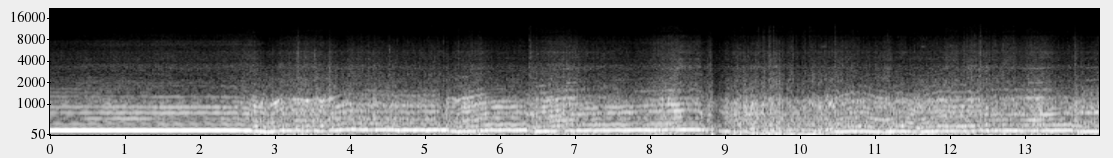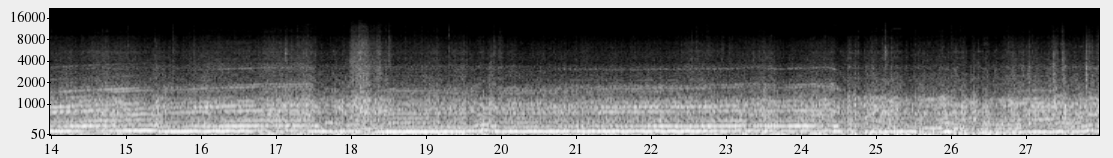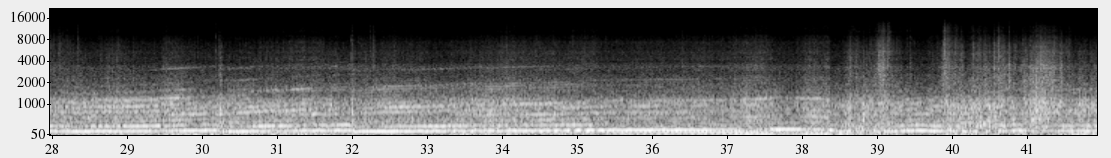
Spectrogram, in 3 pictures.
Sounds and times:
Accelerating, revving, vroom: 0.0 - 41.9
Car: 0.0 - 41.9
Medium engine (mid frequency): 0.0 - 41.9.

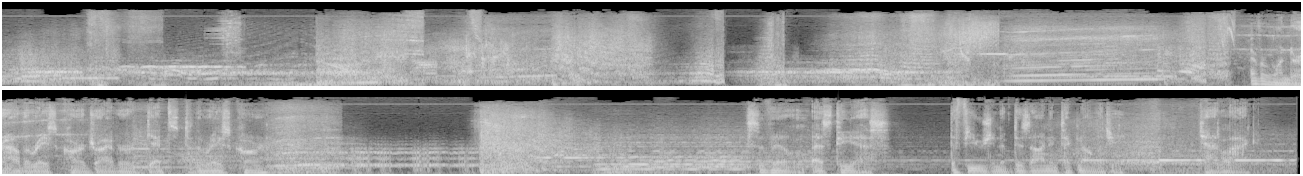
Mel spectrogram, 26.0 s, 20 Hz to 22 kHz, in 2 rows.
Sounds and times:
Speech: 12.5 - 15.7, 20.4 - 21.9, 22.5 - 24.2, 25.0 - 25.6
Music: 18.6 - 25.9.

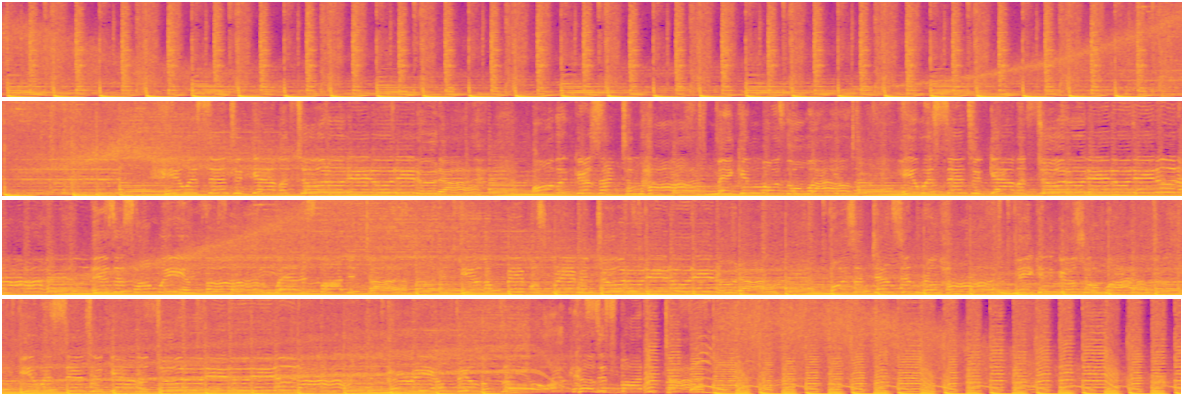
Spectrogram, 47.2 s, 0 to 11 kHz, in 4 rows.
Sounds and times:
Music: 0.0 - 47.1.

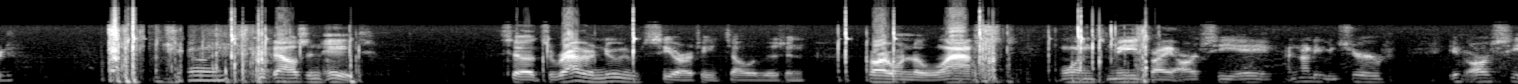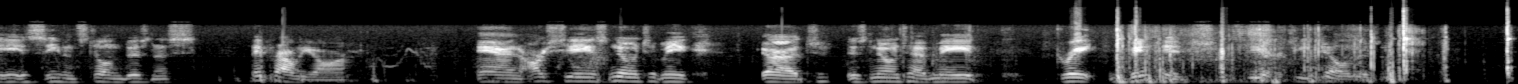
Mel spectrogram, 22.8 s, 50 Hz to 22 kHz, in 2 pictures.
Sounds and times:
Speech: 1.2 - 2.9, 3.8 - 14.1, 15.0 - 21.8.

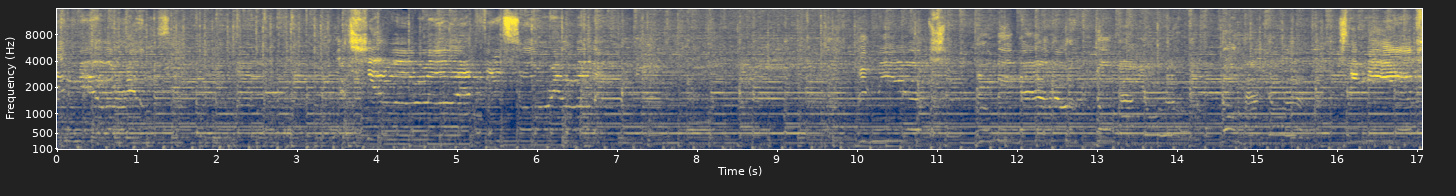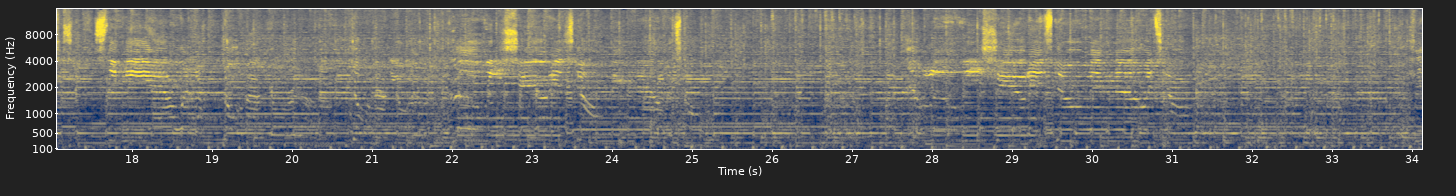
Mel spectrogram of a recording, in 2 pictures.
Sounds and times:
Music: 0.0 - 34.1.

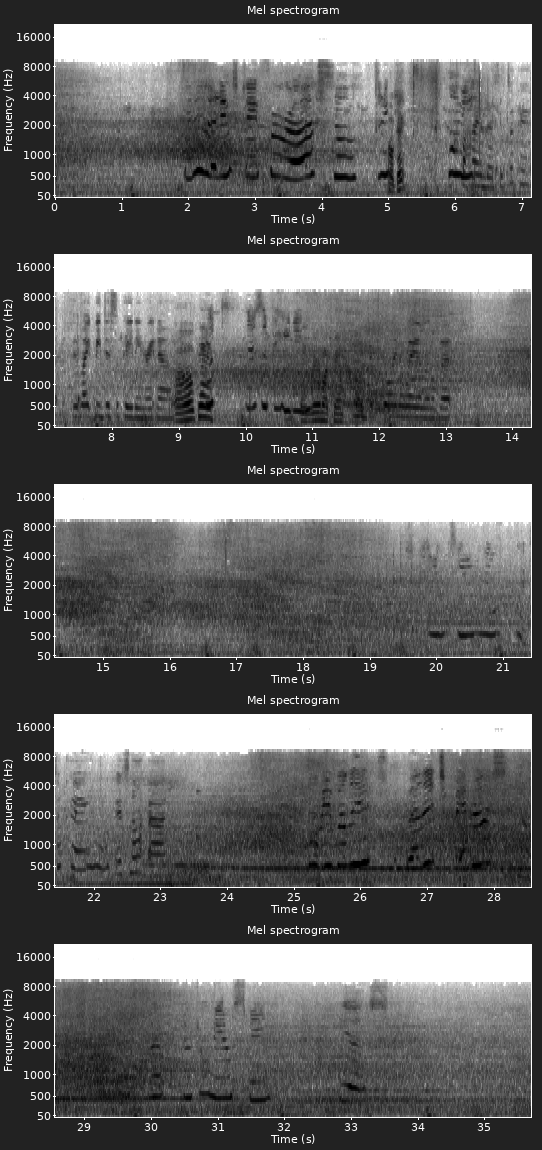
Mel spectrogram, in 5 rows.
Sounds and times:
Outside, rural or natural: 0.0 - 35.7
Vehicle: 0.0 - 35.7
Child speech, kid speaking: 1.9 - 8.7, 9.3 - 13.1, 19.7 - 23.6, 25.2 - 28.8, 29.9 - 31.9, 32.8 - 33.6.

